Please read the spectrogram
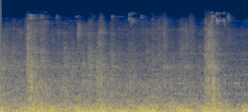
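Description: Low rumble of wind buffeting the microphone as it moves with a giant swing, with a sharp knock about a third of a second in.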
